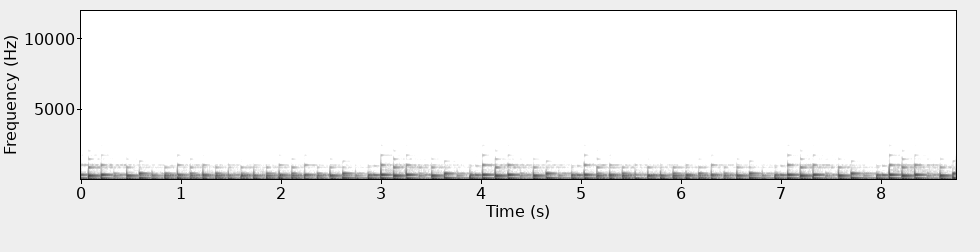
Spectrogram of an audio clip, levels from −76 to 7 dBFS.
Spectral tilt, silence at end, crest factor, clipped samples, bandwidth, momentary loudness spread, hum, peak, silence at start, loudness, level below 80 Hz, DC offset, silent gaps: -16 dB/octave; 0 s; 18 dB; under 0.1%; 1.8 kHz; 4 LU; none; -6 dBFS; 0 s; -26 LUFS; -24 dBFS; under 0.1%; none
